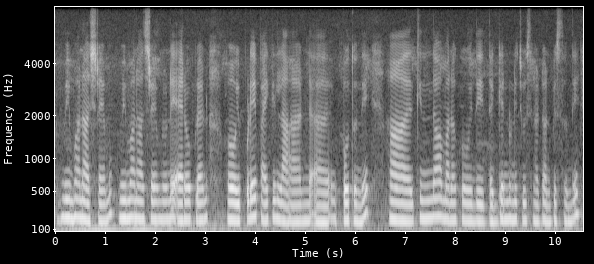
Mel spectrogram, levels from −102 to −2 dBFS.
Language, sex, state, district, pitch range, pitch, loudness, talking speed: Telugu, female, Telangana, Karimnagar, 165-185 Hz, 175 Hz, -16 LUFS, 85 wpm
